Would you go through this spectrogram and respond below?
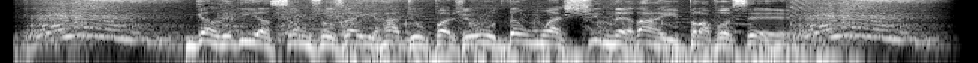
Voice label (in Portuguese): VINHETA; PROMOÇÃO GALERIA SÃO JOSÉ E RÁDIO PAJEÚ; shineray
